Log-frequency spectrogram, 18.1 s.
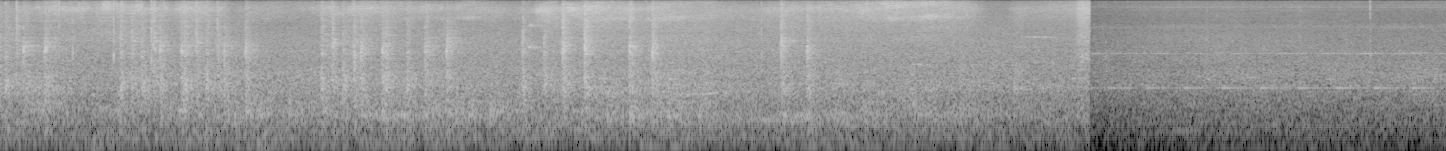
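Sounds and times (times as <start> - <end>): train wheels clicking over rails: 0.0 - 12.1.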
